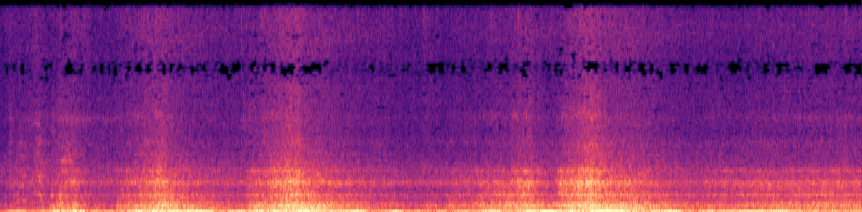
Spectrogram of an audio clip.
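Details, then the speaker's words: Isuzu Panther diesel after tune-up with fuel filter change, valve adjustment and nozzles refitted; it previously shook and died when revved: fires and settles to a steady low clatter, revs rise and fall cleanly without stumbling or dying; running healthy. "Ini sekarang kayaknya sudah nggak mati-mati ya. Kita gas-gas. Kalau tadi digas gini langsung goyang-goyang terus mati. Sekarang sudah nggak lagi setelah kita ganti filter solar ini."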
